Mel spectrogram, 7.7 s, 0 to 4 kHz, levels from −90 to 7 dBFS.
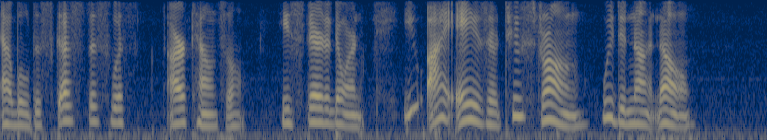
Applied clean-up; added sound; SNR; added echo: none; none; none; none.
